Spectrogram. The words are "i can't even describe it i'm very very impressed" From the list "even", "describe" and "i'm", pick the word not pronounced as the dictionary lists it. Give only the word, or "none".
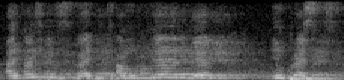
even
